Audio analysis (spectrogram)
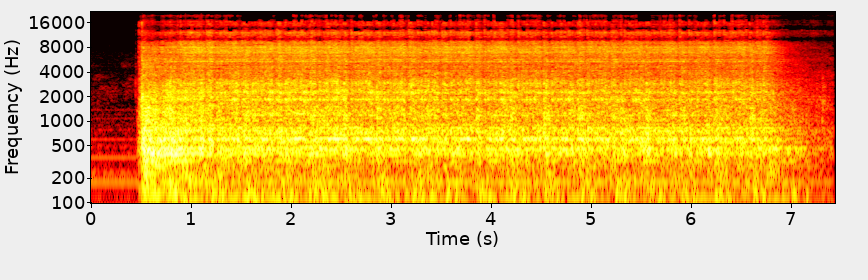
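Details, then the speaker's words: Old Bobcat 610 skid steer, Wisconsin engine, cranked on the starter with a battery charger after freeing a stuck exhaust valve: catches sharply, runs loud and fairly even about six seconds, then dies away; head gasket and a stud still need attention. "I'm gonna hook the battery charger up to it so I can crank it with the starter, hopefully. Make this a little quicker and easier now. I don't know if you see that or not, but she's working on her own now."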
